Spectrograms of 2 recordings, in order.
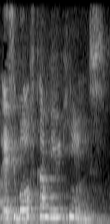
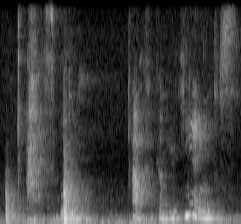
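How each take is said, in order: First: It is said firmly and confidently. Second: It is said hesitantly with insecure pauses.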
